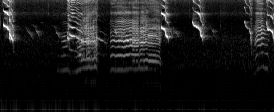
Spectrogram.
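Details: Pet otter giving shrill cries: rapid high falling chirps, then two drawn-out wavering whines, followed by more sharp downward-sliding squeaks.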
